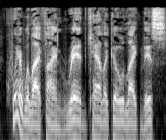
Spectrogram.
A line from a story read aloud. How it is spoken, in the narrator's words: I asked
